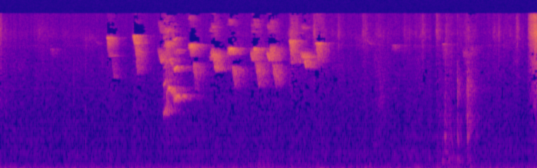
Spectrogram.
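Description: A bird chirping: a quick run of short, high chirps starting about two seconds in and lasting around three seconds, followed by a few faint taps near the end.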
